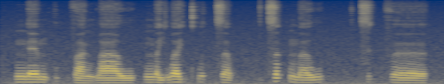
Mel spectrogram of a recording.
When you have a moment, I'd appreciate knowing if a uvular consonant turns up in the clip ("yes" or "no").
no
